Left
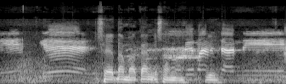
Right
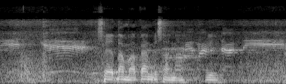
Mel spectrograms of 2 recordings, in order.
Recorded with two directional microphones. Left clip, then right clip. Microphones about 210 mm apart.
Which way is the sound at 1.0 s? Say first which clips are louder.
Left 3 dB; 50° left (ahead or behind).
